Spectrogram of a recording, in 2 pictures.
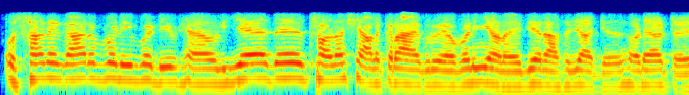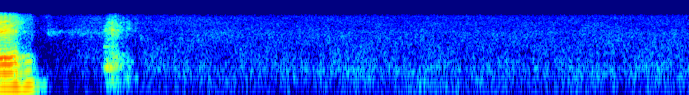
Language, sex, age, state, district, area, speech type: Dogri, male, 18-30, Jammu and Kashmir, Samba, rural, conversation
